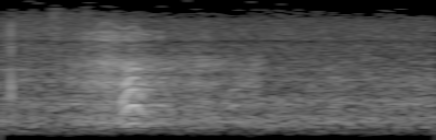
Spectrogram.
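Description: Low background hiss, with one short, faint pitched call about half a second in that rises and falls in pitch.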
